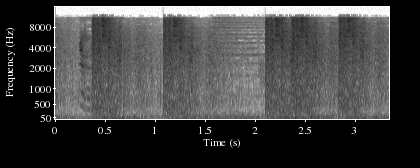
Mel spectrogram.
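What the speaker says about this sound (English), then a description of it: "Stop shooting!" Loud bursts of automatic gunfire in the video game Lost Judgment, four sustained volleys separated by brief pauses, close and harsh with deep booming undertones.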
